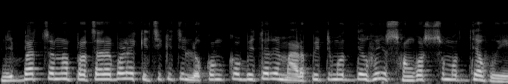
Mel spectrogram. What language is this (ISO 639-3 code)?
ori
